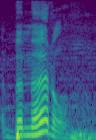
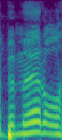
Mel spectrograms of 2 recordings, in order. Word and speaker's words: BMRDL: How would you pronounce the Blue Mountains Roller Derby League as a word? Bemyrtle. Bemyrtle. Bemyrtle. Bemyrtle. So Bemyrtle have lead jammer now via Vic Hitter.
